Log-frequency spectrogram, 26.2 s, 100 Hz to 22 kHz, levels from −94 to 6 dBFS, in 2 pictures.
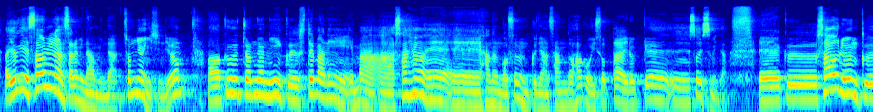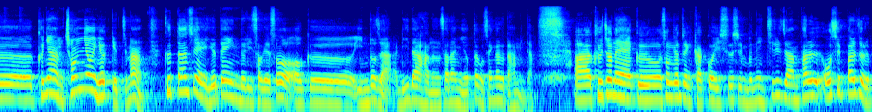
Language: Korean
